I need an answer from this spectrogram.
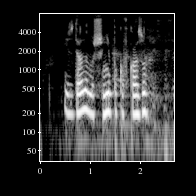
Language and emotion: Russian, neutral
